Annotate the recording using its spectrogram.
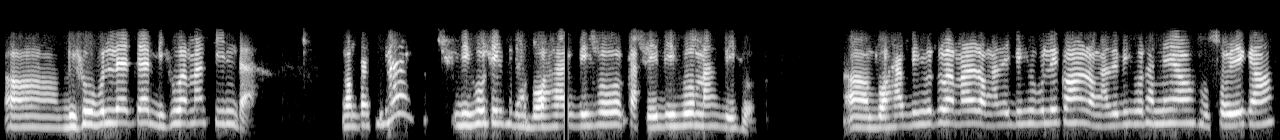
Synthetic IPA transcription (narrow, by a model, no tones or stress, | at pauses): ɔ̃biɦubulɛtiabiɦuamatinta̰ | nɔbajkʰinabiɦutisitabɔɦak̚biɦukatebiɦumak̚biɦṵ | ɔ̃bɔɦak̚biɦutʊamaɹːɔŋalibiɦubulikɔ̃ɹɔŋalibiɦutʰamiaɦusoɹiɡaʊ̃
